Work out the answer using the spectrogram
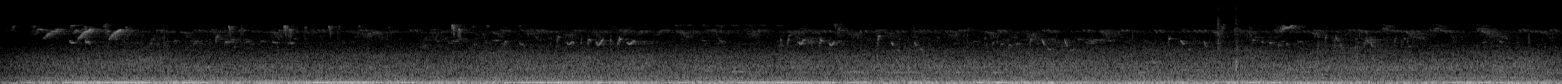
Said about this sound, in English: So for Sound of the Week, I thought I would get out to try and record the lovely morning trill of the male purple sunbird.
